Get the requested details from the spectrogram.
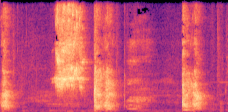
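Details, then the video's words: Smeagol the pug, upset by a Lego tank, gives sharp barks roughly every two seconds; between them a high whirring toy motor sounds in bursts. "pug vs lego tank"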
